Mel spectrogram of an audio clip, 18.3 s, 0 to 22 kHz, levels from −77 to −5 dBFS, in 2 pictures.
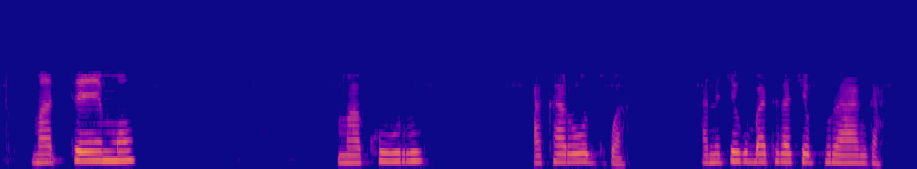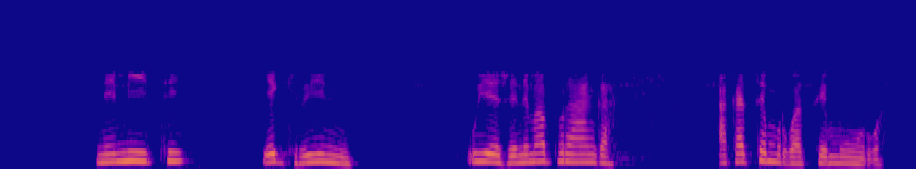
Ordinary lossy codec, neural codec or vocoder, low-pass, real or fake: Opus, 16 kbps; none; 3.6 kHz; real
